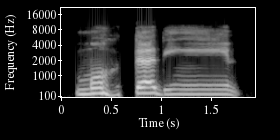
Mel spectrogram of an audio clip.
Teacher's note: ये जो हा है ये इसकी आवाज सीने की तरफ जाती है। दीन को दीन, दो हरकत खींचा हमने क्योंकि यहाँ पे या मद्दा है, ठीक है।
